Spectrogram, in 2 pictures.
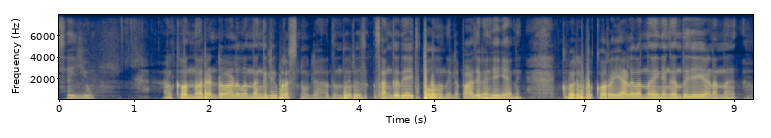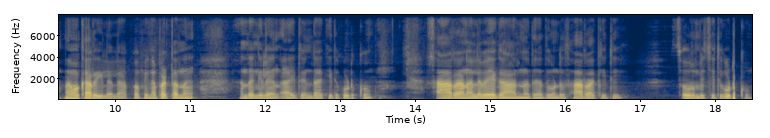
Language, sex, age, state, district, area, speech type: Malayalam, female, 45-60, Kerala, Kasaragod, rural, spontaneous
